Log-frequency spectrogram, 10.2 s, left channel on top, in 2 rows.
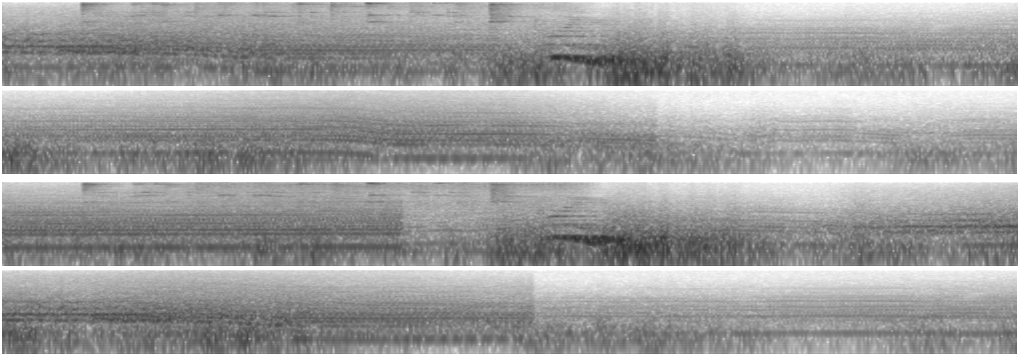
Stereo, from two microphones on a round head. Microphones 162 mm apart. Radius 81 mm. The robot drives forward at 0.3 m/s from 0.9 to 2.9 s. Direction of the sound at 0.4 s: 60° left (ahead or behind).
